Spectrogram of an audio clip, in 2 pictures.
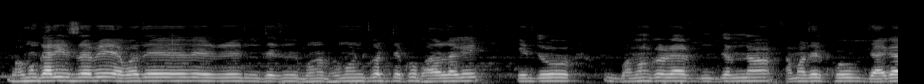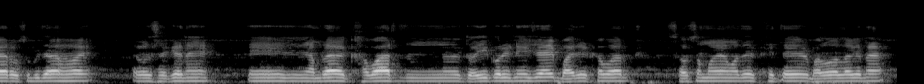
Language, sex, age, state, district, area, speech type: Bengali, male, 60+, West Bengal, Uttar Dinajpur, urban, spontaneous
